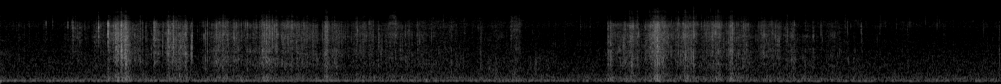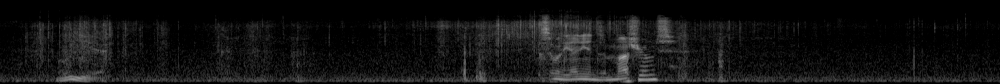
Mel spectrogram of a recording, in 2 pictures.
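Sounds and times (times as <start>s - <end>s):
plastic bag crinkling: 0.5s - 5.3s, 6.0s - 8.7s, 10.2s - 13.2s, 13.8s - 18.2s.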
